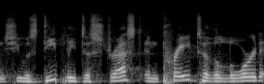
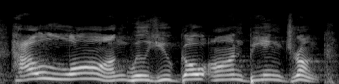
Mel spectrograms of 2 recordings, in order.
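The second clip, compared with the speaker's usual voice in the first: loud, slow, raised-pitch scolding; drawn-out, theatrical reproach; mock stern rebuke; 5 semitones higher, 5 dB louder, much slower than usual. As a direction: scold her as an indignant priest. Reads out the priest's harsh rebuke.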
